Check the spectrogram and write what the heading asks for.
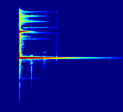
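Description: A single bright ding, a bell-like sound effect struck about half a second in and ringing away steadily over the next second and a half.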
